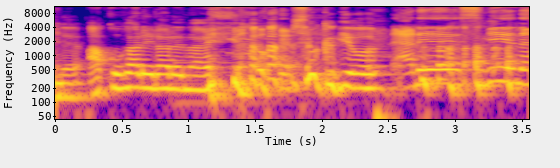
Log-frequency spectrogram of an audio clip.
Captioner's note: laughs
